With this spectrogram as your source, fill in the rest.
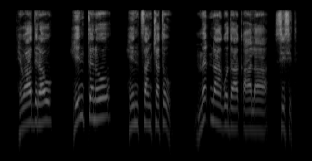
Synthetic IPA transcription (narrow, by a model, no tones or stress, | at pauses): hɛwaːd̪ɪɾɐw | hɪnt̪ːɛnoː | hɪnt͡sːɐnt͡ʃːɐt̪oː | mɛɗnaːɡɔd̪aːkʼaːlaːsɪsɪt̪ɛ̥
